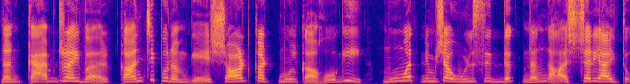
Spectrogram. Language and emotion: Kannada, surprised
